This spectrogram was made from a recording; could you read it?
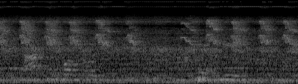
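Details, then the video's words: Oriental white-eye with an odd, atypical voice: rasping high notes repeated roughly four times a second, somewhat irregular, over a low steady hum. "Burung pleci bersuara aneh"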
